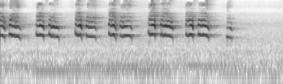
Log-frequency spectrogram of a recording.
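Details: Cockatiel indoors in a small room, giving a run of seven bright, squeaky chirps about every third of a second, each note rich in overtones and falling slightly, then one last shorter chirp.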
